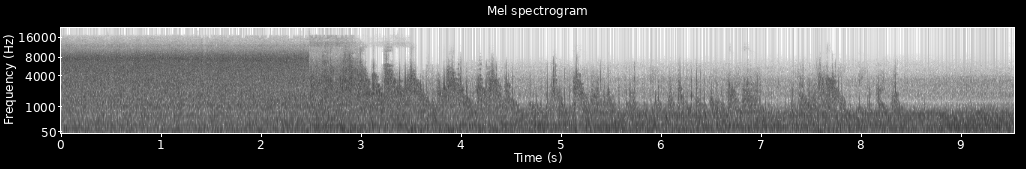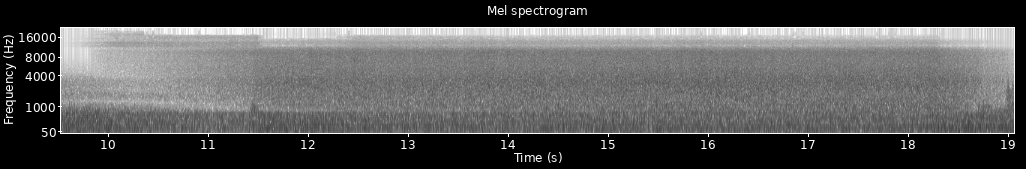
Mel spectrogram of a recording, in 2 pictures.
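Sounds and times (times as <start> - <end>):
waterfall rushing: 0.0 - 3.0, 9.8 - 19.0.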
